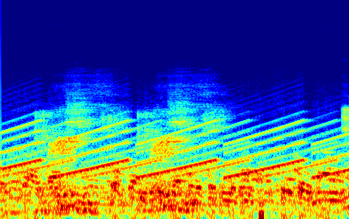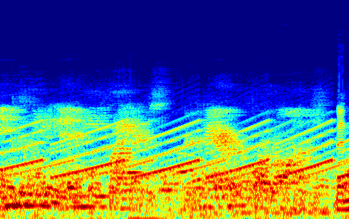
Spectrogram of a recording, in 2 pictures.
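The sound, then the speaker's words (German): A retro Super Nintendo video game alarm siren wails in rapid rising sweeps, repeating about once a second, loud and continuous over a dense rushing noise of an accelerating spaceship flying through a tunnel, with no talking. “hattest, die du im Emulator einstellen konntest, hast du nichts verstanden, weil da kommt ja Emergency, Emergency, mhm. Incoming Enemy Fighters, Prepare for Launch.”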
